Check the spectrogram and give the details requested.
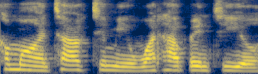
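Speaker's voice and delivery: ordinary talk, nothing marked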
